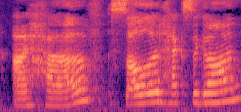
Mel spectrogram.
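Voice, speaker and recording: Noticeable background noise behind a woman speaking in an American accent. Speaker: crochet vlogger. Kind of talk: casual vlog chat. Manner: chatty, rambling with fillers.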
